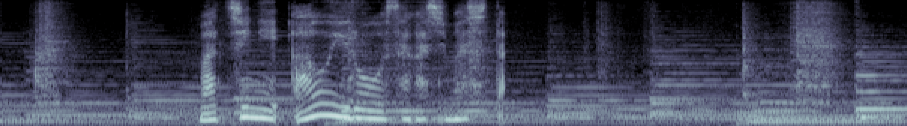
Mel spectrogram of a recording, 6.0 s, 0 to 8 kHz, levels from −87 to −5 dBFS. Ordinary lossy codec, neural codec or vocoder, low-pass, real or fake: none; none; none; real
